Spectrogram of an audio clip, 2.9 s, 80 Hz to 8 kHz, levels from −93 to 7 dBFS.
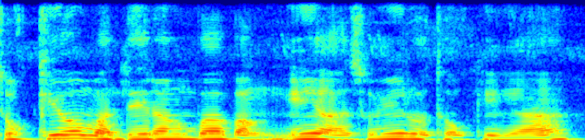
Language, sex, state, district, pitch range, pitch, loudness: Garo, male, Meghalaya, South Garo Hills, 135-160 Hz, 150 Hz, -14 LUFS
